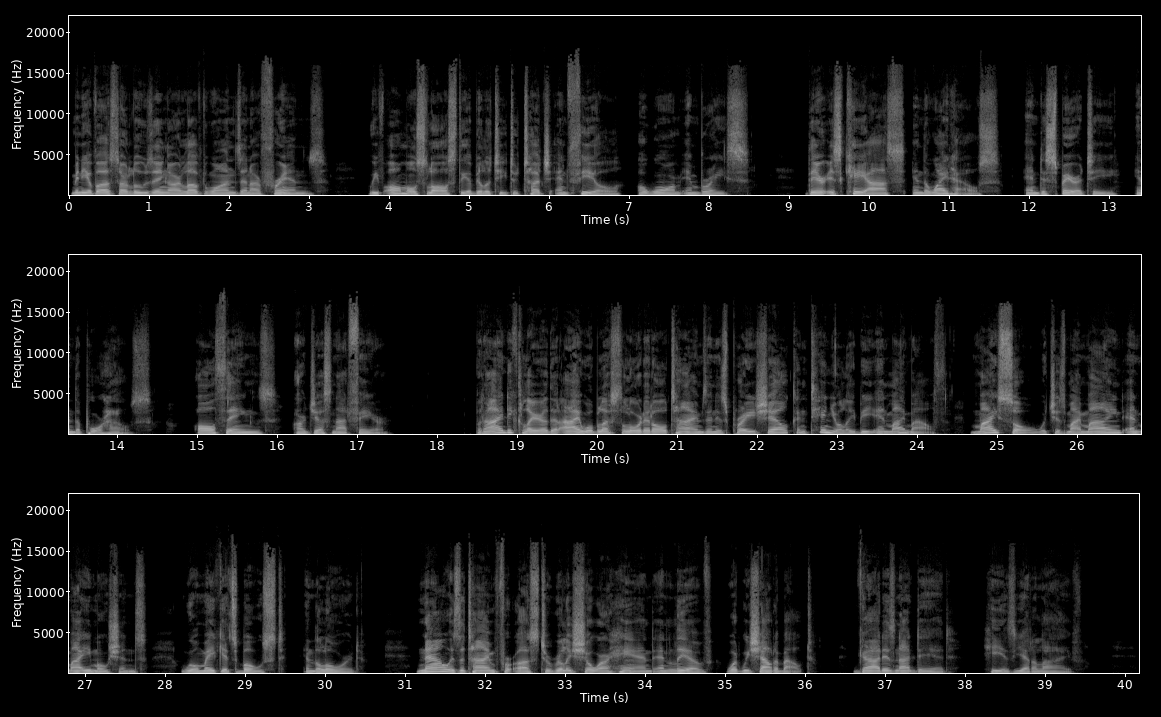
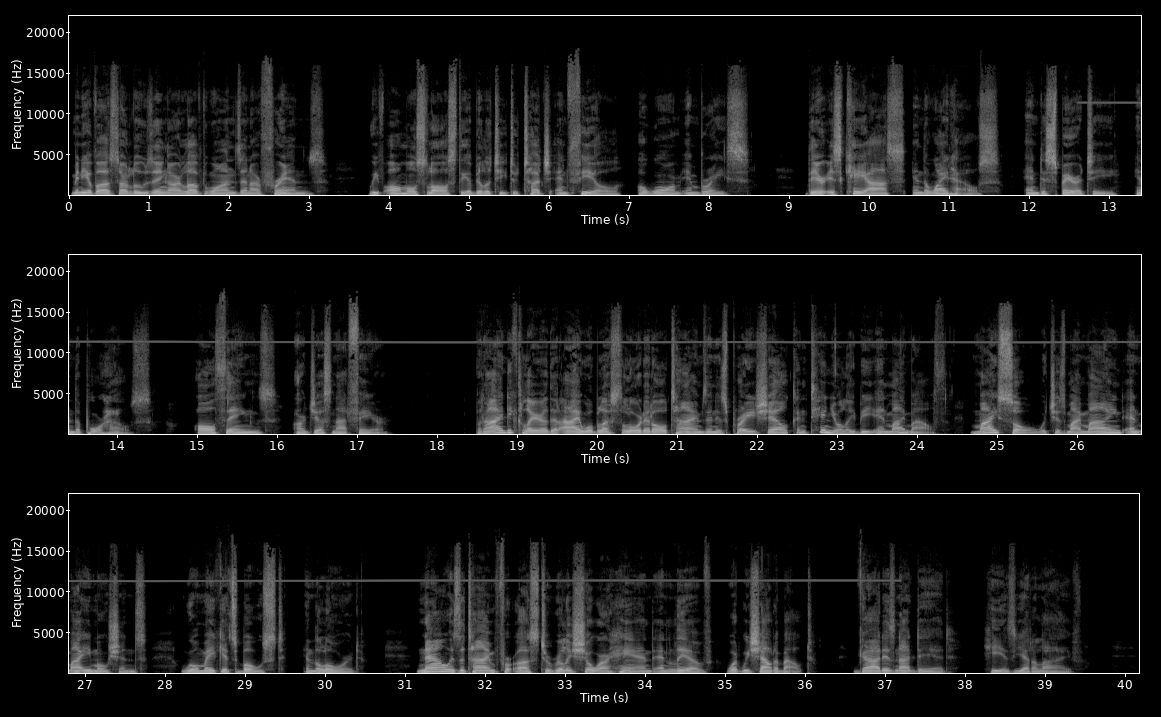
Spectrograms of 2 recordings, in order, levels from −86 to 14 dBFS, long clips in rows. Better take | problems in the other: first | high-pitched whine; faint; from 13 to 37 s; 11.5 kHz, 25 dB below the speech

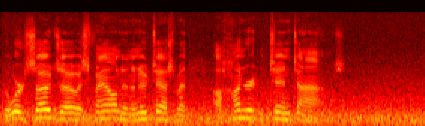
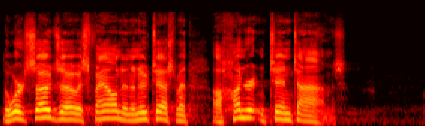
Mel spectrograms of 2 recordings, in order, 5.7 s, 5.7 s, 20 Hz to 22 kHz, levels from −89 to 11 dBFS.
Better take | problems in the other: second | hiss; loud; throughout; 8 dB below the speech

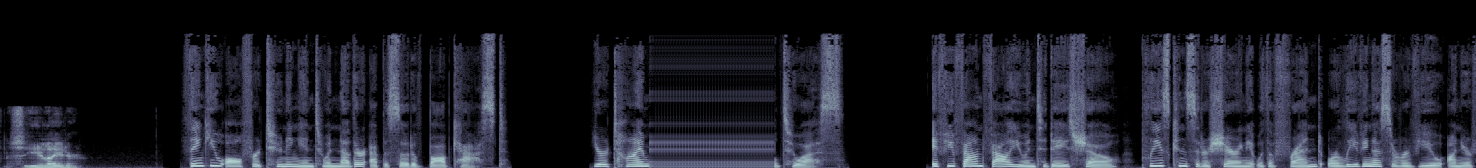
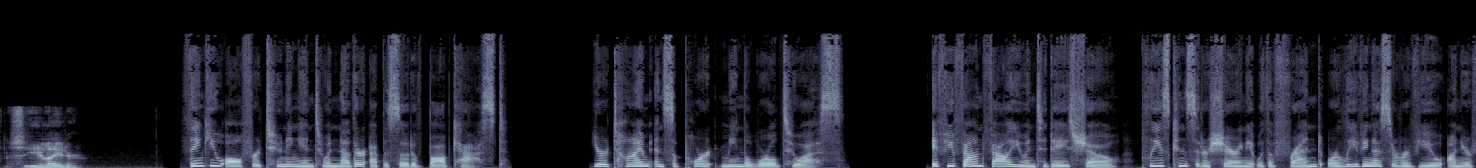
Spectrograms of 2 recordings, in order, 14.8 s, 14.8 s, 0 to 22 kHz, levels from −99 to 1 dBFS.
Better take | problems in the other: second | audio freezing; at 6.5 s for 1 s

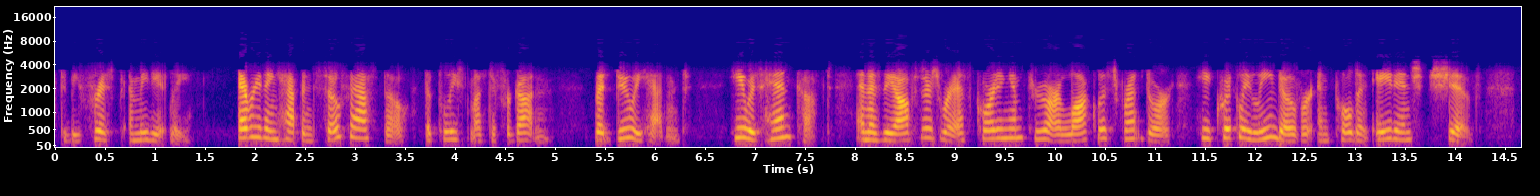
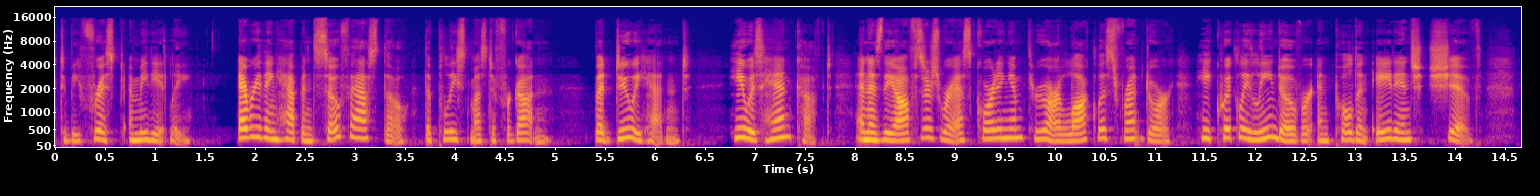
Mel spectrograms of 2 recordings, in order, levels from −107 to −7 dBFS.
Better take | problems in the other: second | phone-call audio; poor line

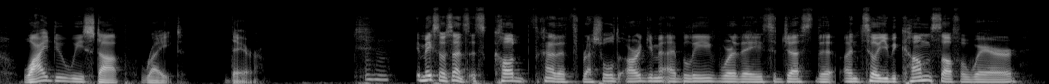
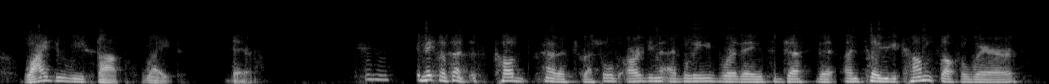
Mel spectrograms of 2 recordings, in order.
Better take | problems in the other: first | garbled, watery; badly; nothing above 7.5 kHz

